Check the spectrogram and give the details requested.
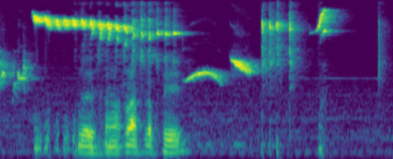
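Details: A brown-chested jungle flycatcher's night song, aimed at stirring rival birds: a long high whistle sliding gently down, a low arched whistle, then short high notes, with a man's voice talking underneath.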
